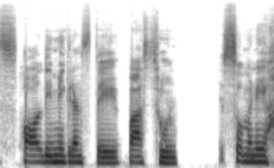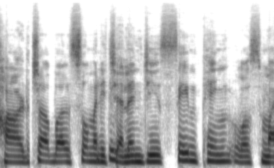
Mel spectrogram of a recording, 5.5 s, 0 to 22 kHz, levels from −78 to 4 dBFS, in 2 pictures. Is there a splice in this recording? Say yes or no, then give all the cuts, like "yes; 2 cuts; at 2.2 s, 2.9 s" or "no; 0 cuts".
no; 0 cuts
